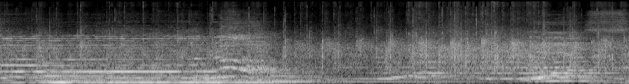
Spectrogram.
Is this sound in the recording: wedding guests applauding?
yes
